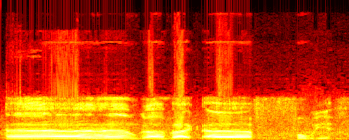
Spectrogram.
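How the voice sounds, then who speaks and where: A man co-commentating a sim race, hesitant and relaxed, often laughing along. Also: fairly high pitch, takes it slowly, muffled recording, noisy background.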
